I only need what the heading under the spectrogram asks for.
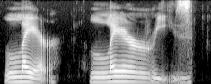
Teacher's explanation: you're starting in the l position and coming back for the r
